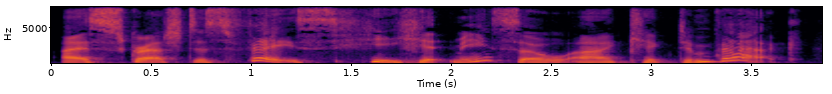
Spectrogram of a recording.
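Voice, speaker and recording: A woman's voice: lowish voice, huge pitch swings, takes it slowly, husky, heavily acted. A woman playing a hot-tempered, defiant gangster's moll in a 1930s pulp crime radio play, tough-talking and slangy. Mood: defiant, protesting.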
